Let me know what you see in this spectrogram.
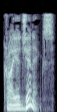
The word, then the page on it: cryogenics: British English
